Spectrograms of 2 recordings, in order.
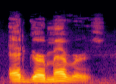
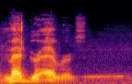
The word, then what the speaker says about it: Medgar Evers: I think about uh Edgar mevers I think I just said his name wrong uh Medgar Evers who was Lance when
